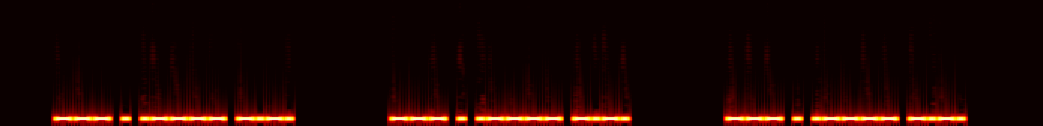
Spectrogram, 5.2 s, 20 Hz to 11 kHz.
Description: Morse code, heard as a keyed tone, about 53 wpm, 700 Hz. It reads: OE1C OE1C OE1C
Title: DXCC-100 Call Signs - 4 Characters - Repeated 3x - 50wpm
